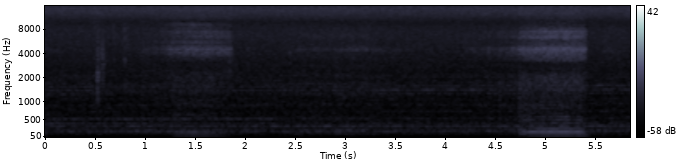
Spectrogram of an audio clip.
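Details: Pet dog named Lucky snoring while asleep indoors, said to sleep like a human: two rasping, breathy snores about three and a half seconds apart, each with a low rumble and a hissing exhale, over a quiet room hum.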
